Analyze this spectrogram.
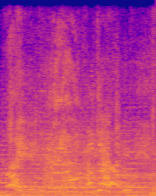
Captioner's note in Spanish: gritos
